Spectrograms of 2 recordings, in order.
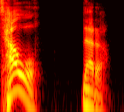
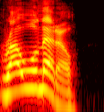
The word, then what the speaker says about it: Raul Neto: Despite that presence of a very firm, powerful consonant at the start of the name, that R is pronounced H. It's Howell Neto. Not Raul Neto, Howell Neto.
